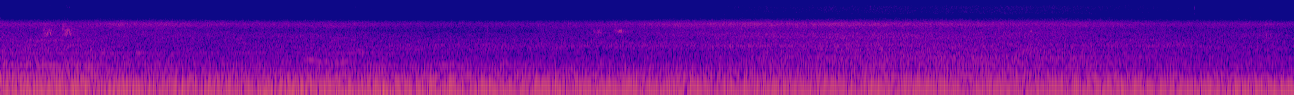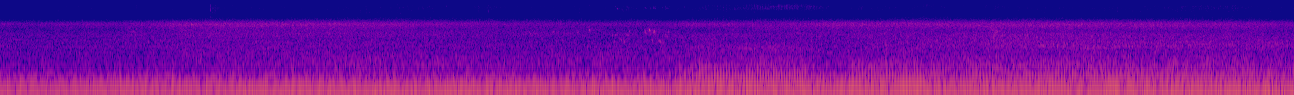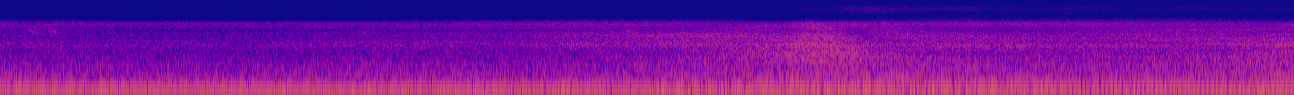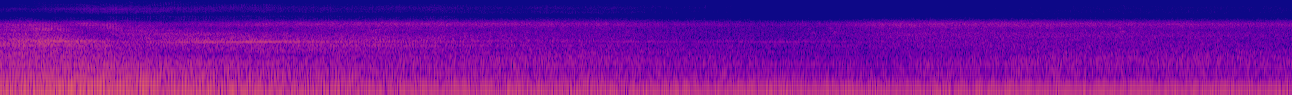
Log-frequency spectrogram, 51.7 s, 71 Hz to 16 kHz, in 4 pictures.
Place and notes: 厚石群礁, Liuqiu Township - On the coast
Traffic Sound, On the coast, Sound of the waves, Birds singing
Pingtung County, Taiwan, 2 November 2014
